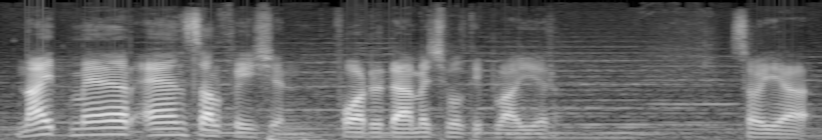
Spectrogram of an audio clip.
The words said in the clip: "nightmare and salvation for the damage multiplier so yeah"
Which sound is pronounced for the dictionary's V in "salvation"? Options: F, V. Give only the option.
F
